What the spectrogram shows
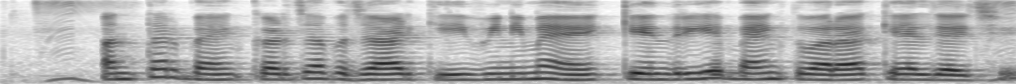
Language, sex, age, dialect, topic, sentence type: Magahi, female, 25-30, Western, banking, statement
